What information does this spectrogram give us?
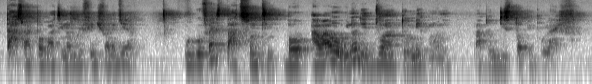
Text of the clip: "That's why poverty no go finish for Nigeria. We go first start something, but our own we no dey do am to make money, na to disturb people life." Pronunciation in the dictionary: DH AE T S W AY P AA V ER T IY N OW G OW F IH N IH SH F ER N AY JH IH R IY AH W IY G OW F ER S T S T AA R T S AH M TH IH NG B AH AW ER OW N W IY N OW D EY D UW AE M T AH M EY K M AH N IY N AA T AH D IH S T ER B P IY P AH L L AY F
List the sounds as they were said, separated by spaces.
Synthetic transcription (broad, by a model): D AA T S W AY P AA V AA T IY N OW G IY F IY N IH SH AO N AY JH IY R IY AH W IY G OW F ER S S T AA T S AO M T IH B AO AW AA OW W IY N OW D EY D UW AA T AH M EY K M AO N IY N AA T AH D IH S T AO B P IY P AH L L AY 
